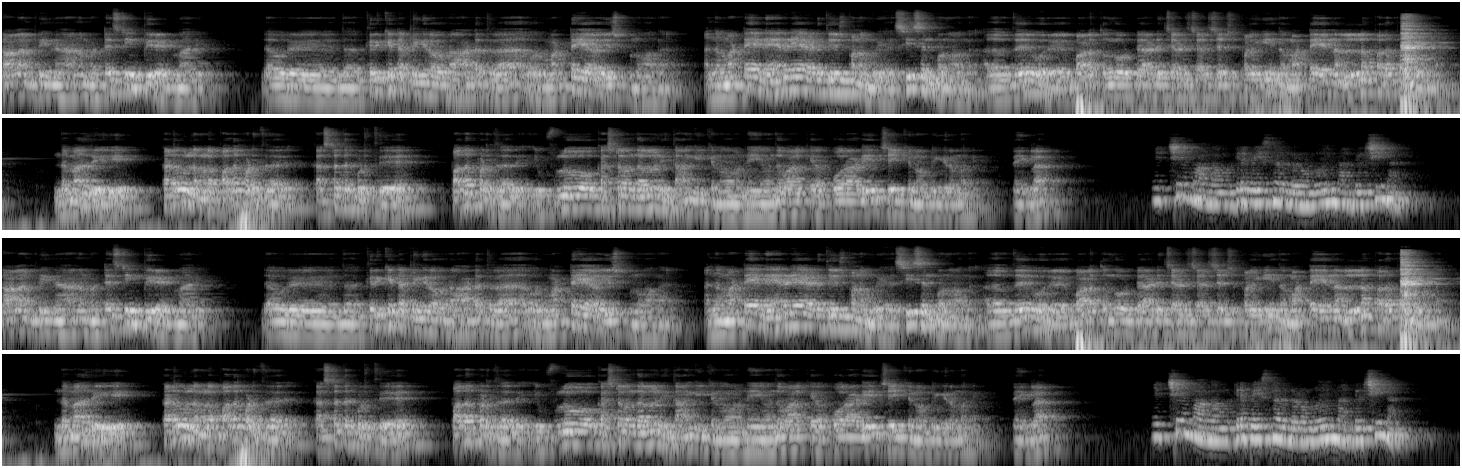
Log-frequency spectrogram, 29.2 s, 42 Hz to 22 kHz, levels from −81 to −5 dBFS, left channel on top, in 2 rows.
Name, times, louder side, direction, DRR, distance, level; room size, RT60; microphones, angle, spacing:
voice 1, 0.0-2.0 2.6-6.7 7.0-14.5 15.1-15.9 16.2-18.7 19.1-24.3 24.7-25.1, equal, 10° left, -2 dB, 0.7 m, -27 dB
sound 1, 10.7-17.0, right 2 dB, 30° right, 0.5 m, -31 dB
voice 2, 26.1-28.5, right 2 dB, 85° right, -3 dB, 0.6 m, -29 dB
4.6 x 2.3 x 3.4 m, 0.72 s
head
